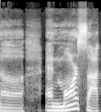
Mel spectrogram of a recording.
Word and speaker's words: Marsoc: I was going to ask you about the voiceover situation because I love the voices in Prodigal X and Marsoc. Is that how you pronounce it?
